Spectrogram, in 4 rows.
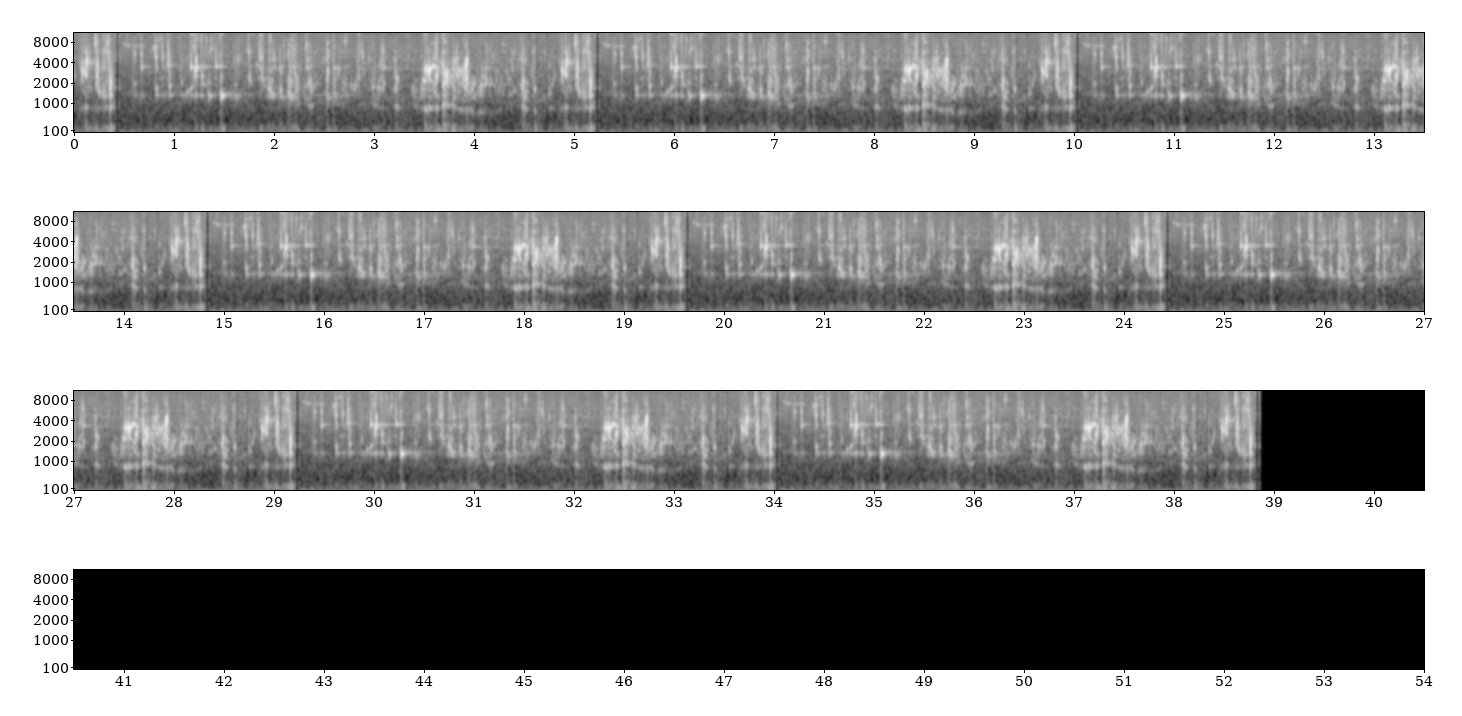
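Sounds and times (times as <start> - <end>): water poured into a glass: 0.0 - 38.9.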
